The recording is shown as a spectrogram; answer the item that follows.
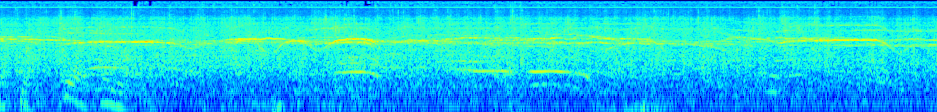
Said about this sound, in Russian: благодарит вас за аплодисменты, за цветы, прощается с вами.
